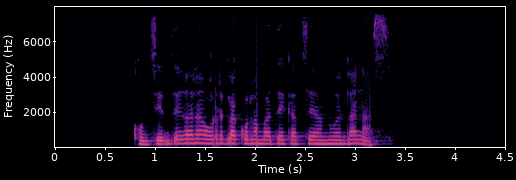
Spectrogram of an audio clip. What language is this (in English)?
Basque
